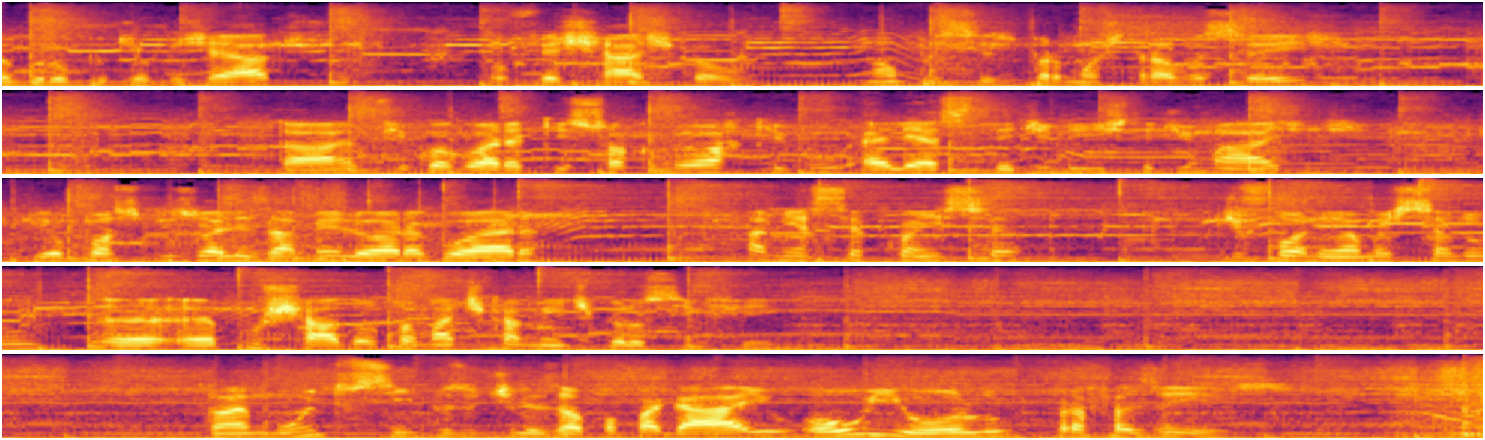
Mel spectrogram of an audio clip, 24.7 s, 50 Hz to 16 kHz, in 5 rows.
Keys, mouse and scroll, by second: 1.0 click, 1.9 click, 4.1 click, 5.5 click, 6.8-7.9 drag, 10.1 click, 11.0 click, 12.1 click, 16.2 click, 17.2-18.2 drag, 18.7 click, 22.1 click, 23.7 click.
